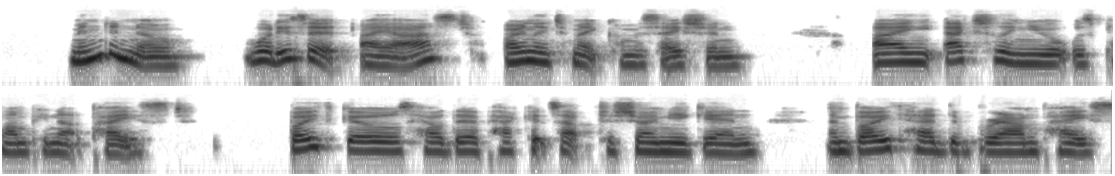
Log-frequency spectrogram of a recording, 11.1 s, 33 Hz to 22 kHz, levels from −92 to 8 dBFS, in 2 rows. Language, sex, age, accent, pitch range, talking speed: English, female, 30-49, Australian, 180-225 Hz, 185 wpm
